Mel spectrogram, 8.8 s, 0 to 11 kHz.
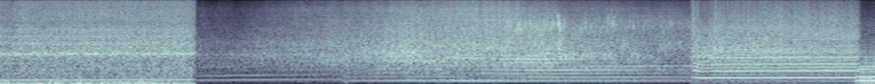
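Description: A BMW XM Label Red and a BMW M4 CSL launch in a drag race with wheelspin, loud engine roar rising through gear changes, a sharp shift in pitch at each change, close and without talk.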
